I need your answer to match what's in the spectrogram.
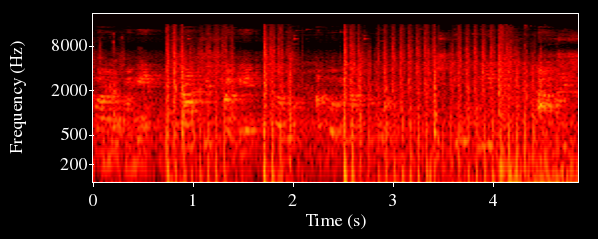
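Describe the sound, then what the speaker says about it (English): Rapid automatic gunfire in a video game shooter, sounding as fast, close bursts of crackling shots broken by brief pauses, with game effects and voices murmuring underneath. "I'm getting shot from behind now"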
